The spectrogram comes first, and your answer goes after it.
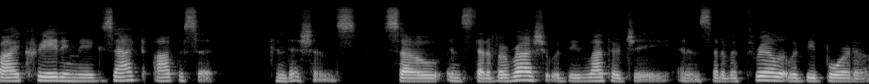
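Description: Using an ordinary speaking voice, a woman talks at a fairly slow pace, her fairly low pitch held in fairly even intonation. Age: 50s. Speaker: professor and neuroscientist. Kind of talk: interview.

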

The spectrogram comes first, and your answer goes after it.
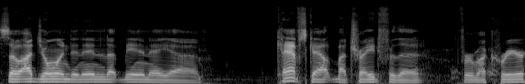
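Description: A man speaks at a medium pitch with fairly even intonation. He has a plain, everyday voice. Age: 40s. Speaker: army master sergeant and military instructor. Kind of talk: casual chat.

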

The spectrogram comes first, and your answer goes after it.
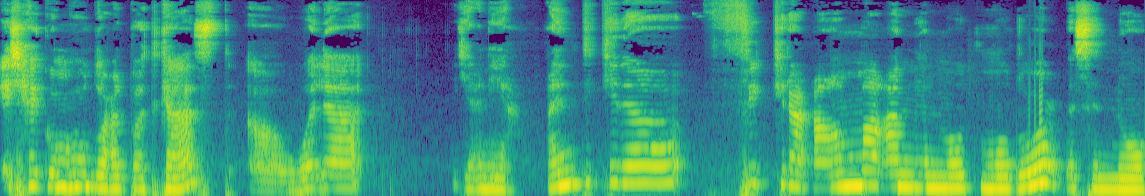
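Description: She speaks fairly slowly in a high pitch, and her pitch varies in an ordinary way. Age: 40s. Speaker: podcast host, content creator. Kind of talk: casual solo monologue. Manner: spontaneous, unscripted.

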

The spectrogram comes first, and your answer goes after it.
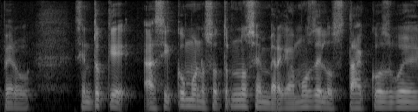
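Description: A man with a Mexican accent speaks in an animated tone. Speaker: podcast host. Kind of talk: casual monologue. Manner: casual, slangy and animated.

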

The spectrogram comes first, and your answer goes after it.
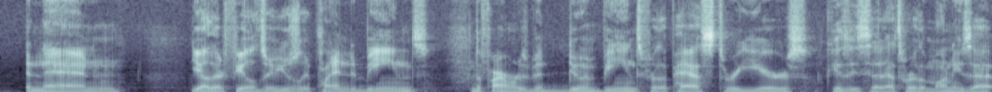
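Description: Over a silent background in a very clean recording, a man speaks at a moderate pace with a very deep, low pitch and monotone, flat intonation. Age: 20s. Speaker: deer hunter. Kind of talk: casual chat.

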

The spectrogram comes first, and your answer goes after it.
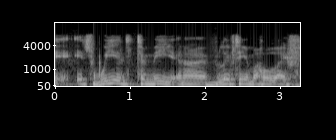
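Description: The speaker talks at a fairly slow pace in a Teesside accent. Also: man. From northern England, Middlesbrough. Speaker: MMA fighter. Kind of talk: casual chat.

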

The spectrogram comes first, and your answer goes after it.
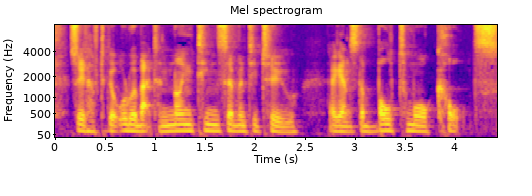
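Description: A man talks at a fairly quick pace in a monotone, flat intonation. The recording is very clean, with a silent background. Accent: English. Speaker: NFL podcast host. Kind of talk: solo sports podcast recap.

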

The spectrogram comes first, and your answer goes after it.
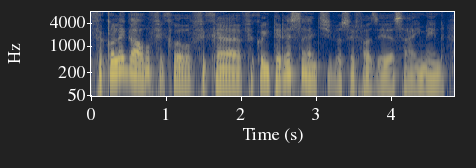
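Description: His pitch swings very widely. This man has a dark, mellow tone. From Mogi das Cruzes, São Paulo, Brazil. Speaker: podcast host. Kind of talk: casual chat.

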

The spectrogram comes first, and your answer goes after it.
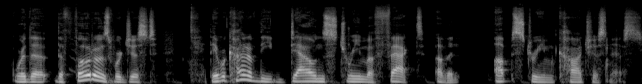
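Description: On a very clean recording with a silent background and a dry, close sound with no echo, a man with a normal speaking voice talks at a moderate pace and medium pitch with lively intonation. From United States. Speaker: photojournalist and travel podcaster. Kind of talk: podcast interview.

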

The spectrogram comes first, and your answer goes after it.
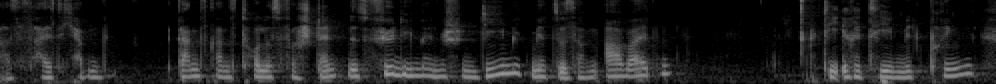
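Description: The voice belongs to a woman. It carries a somewhat breathy quality. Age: 40s. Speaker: life coach and podcast host. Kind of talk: solo podcast monologue. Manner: hesitant, with frequent fillers.

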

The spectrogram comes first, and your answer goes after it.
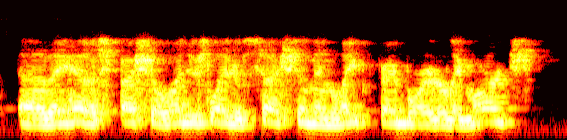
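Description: A man with an American accent, fairly quick and monotone in flat intonation, amid audible room echo. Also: very even loudness. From Missouri. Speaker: author and Civil War historian. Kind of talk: interview. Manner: halting, many fillers.

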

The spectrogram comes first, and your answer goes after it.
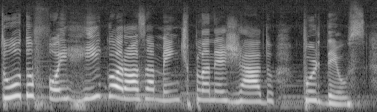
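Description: This woman's pitch is extremely high and her intonation lively. She talks at a very slow pace. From Brazil, interior of Paraná (Assis Chateaubriand). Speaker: pastor. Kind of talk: sermon.

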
